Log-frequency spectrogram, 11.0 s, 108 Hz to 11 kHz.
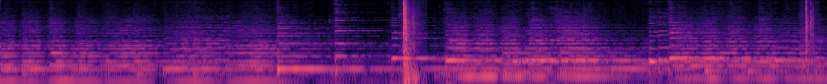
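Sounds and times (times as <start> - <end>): plucked and bowed strings music: 0.0 - 11.0
car door shutting: 5.4 - 5.7.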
